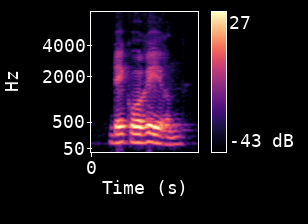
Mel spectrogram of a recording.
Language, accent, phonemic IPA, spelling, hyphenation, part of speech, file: Dutch, Netherlands, /deːkoːˈreːrə(n)/, decoreren, de‧co‧re‧ren, verb, Nl-decoreren.ogg
- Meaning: to decorate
